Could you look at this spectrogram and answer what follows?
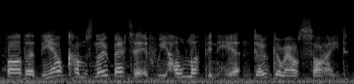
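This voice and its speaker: A man's voice: on the high side, expressive, fast talker, lightly acted. Man playing earnest young scientist, noisy backdrop. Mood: pleading, firm. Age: young adult. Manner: earnest, pleading. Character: earnest, studious young scientist son, a peacemaker. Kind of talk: dramatic game voice acting. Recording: clear ambient background noise.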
